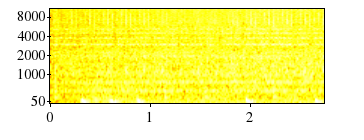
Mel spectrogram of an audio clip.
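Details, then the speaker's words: Ford Escape 2.3 Duratec, warm idle after a used cylinder head install: light, uneven knocks about three a second over an otherwise smooth idle; owner suspects the front accessory drive, but it is unconfirmed. "but that noise is that [Music] that front accessory again"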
